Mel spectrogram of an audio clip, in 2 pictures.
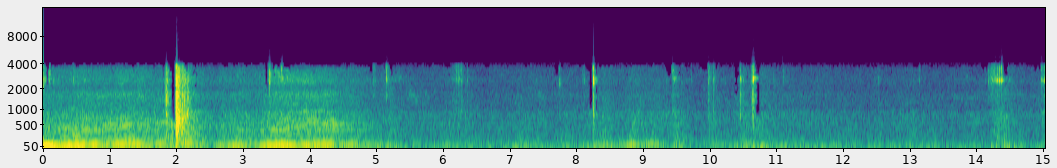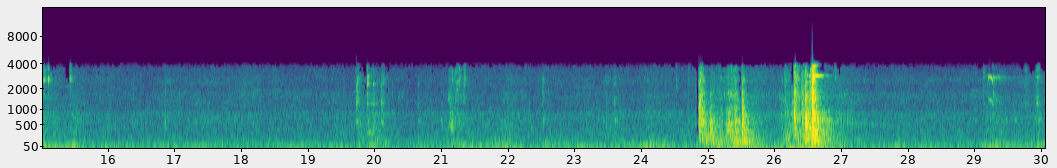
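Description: Sparse clinks and knocks of hand tools on engine bolts and brackets: a sharp clank about two seconds in, scattered light clicks through the middle, and a louder cluster of knocks near the end. A low rumble runs through the first few seconds.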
